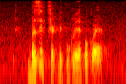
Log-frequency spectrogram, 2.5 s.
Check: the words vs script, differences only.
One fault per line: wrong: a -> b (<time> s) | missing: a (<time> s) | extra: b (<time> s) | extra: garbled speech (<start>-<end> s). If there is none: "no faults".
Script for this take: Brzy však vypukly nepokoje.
no faults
